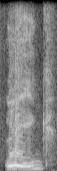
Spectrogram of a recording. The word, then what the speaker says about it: league: U is often silent after a G and before a vowel. So, if there is G, then U, then a vowel, then G is often silent. For example, colleague, God, guest. You can notice here U is just after G, and after U there is a vowel. So U is silent.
